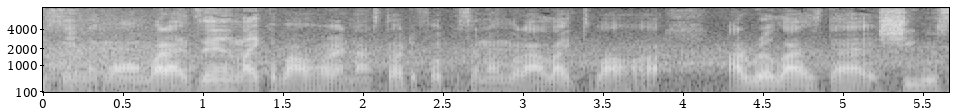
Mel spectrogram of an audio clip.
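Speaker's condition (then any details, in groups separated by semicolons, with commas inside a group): No condition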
